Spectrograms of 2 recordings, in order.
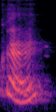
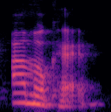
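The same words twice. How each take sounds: First: It is said with a high, bright pitch. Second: It is said with a low, flat pitch. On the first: The speaker is doing fine. "high inflection" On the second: The speaker is not really fine. "there are some okays where it's like"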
